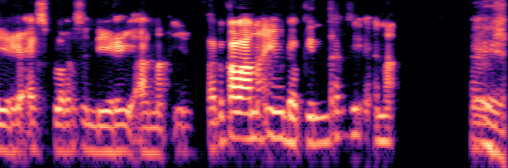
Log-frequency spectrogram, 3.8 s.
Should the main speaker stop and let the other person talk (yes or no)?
yes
